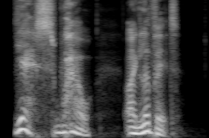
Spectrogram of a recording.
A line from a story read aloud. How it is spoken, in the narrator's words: she exclaimed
